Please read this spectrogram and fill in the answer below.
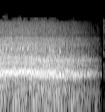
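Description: Large crowd of football fans chanting in unison, fading out near the end.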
